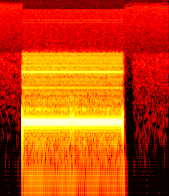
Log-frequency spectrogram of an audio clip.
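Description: Ringback tone on an outgoing phone call: one steady, mid-pitched electronic tone lasting about a second, heard alone with no talk.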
